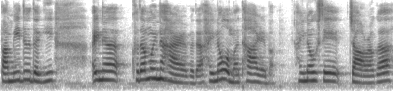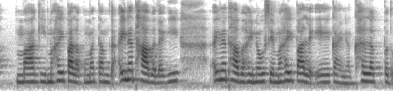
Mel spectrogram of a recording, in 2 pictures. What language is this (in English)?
Manipuri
